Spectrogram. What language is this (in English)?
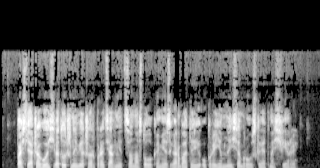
Belarusian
